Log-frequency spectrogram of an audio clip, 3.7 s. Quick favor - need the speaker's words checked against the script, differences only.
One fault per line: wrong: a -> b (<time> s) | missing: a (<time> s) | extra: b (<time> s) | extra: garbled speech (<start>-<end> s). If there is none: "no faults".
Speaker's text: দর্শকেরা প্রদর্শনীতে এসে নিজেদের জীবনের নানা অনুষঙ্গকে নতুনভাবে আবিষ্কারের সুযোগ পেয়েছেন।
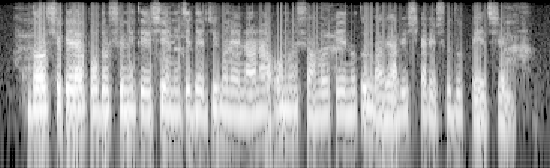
no faults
